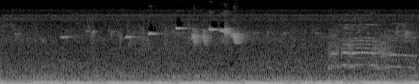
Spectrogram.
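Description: Birds calling: a few short high chirps, then one long call of nearly two seconds near the end that drops slightly in pitch as it finishes. A steady low hum runs underneath.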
